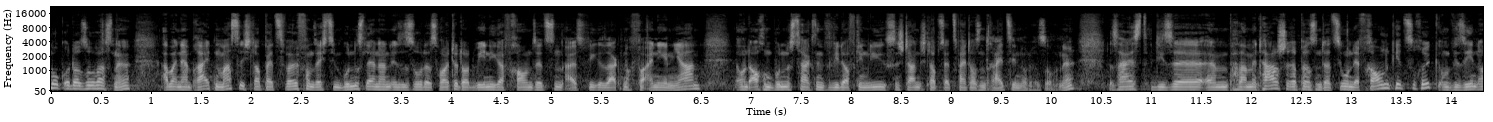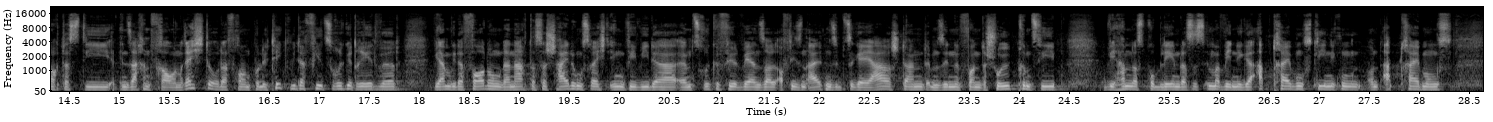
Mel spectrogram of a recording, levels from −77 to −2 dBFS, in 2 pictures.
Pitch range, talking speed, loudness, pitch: 110-125 Hz, 225 wpm, -28 LUFS, 120 Hz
